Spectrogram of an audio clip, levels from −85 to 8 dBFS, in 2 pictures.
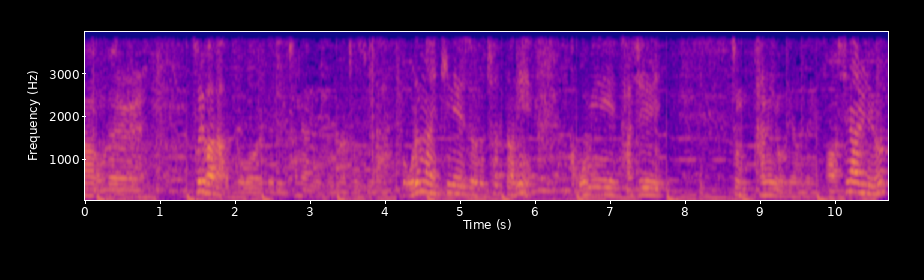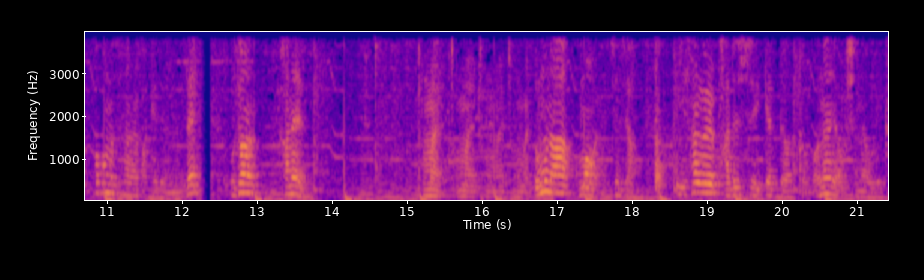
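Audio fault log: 12.24 to 12.38 s, burst of packet loss: a run of packets went missing or arrived too late. The receiver papers over the hole by stretching the last bit of sound for about 120 ms and fading it down, then leaves roughly 20 ms of silence before picking up again. About 120 ms of real audio is simply gone, so you get a smeared, dying tail and a jump. The band stops around 4 kHz, which fits a G.711-style call codec.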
